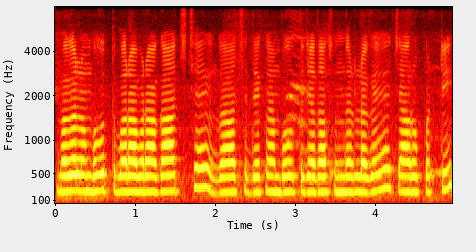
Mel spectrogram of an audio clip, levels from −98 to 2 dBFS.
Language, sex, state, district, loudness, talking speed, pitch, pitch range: Maithili, female, Bihar, Begusarai, -15 LUFS, 205 wpm, 230 Hz, 225-235 Hz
